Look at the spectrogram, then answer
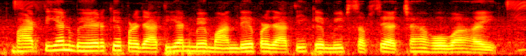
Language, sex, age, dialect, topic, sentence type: Magahi, male, 41-45, Western, agriculture, statement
